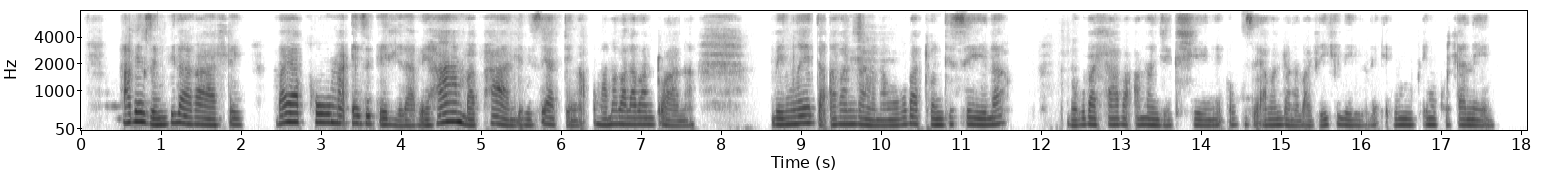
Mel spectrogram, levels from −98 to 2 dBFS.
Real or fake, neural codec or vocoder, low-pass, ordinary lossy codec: fake; codec, 16 kHz, 8 kbps, FreqCodec, smaller model; 7.2 kHz; AAC, 32 kbps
